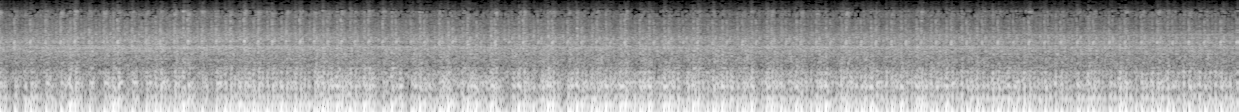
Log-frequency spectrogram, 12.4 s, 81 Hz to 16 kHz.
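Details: 2013 Chevy Tahoe police V8 with code P3401 and valve cover off, heads recently replaced. Lumpy, stumbling idle with a clatter over a low rumble. Engine misfire at idle.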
